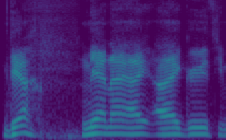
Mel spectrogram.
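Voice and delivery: ordinary talk, nothing marked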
